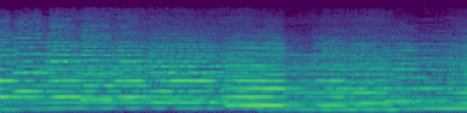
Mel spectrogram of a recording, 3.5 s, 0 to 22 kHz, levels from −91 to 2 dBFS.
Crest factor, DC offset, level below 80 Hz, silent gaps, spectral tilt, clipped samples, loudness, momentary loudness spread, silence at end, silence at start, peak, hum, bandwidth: 16 dB; under 0.1%; -72 dBFS; none; -5 dB/octave; under 0.1%; -24 LUFS; 7 LU; 0 s; 0 s; -8 dBFS; none; 16 kHz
